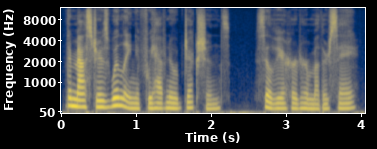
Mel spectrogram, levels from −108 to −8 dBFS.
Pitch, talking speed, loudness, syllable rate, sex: 180 Hz, 205 wpm, -21 LUFS, 5.5 syllables/s, female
